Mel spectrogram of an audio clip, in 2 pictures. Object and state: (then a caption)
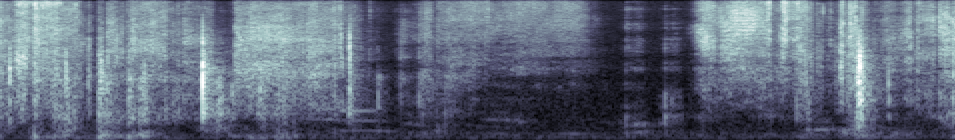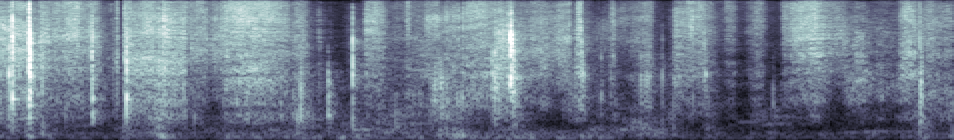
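Old paper magazine pages. Fingertips with painted nails rub across and flatten an open page of a large, thick hardcover bound volume of the vintage illustrated magazine Le Patriote Illustré, then turn its aged paper pages by hand. Soft, dry, bright rustling and crinkling swells and fades, with sharper crisp snaps as pages turn and a brief near-silent pause around the third second.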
